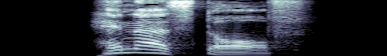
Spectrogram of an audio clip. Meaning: a municipality of Lower Austria, Austria
- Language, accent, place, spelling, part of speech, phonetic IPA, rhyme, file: German, Germany, Berlin, Hennersdorf, proper noun, [ˈhɛnɐsˌdɔʁf], -ɛnɐsdɔʁf, De-Hennersdorf.ogg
